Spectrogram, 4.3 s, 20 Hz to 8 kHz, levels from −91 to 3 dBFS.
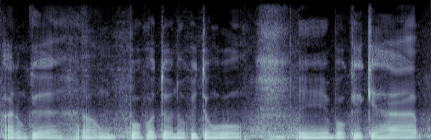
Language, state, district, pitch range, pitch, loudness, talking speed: Kokborok, Tripura, West Tripura, 95-100 Hz, 95 Hz, -18 LUFS, 155 wpm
